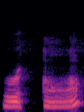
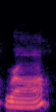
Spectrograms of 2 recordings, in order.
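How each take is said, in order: First: Raw split into r and aw; sounded out. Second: Said in the usual way. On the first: Shown as a demonstration. Teacher decoding for the class, raw sounded out. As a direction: break raw into r, then a long aw. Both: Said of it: "words we just sounded out".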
